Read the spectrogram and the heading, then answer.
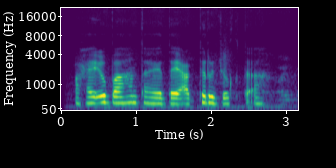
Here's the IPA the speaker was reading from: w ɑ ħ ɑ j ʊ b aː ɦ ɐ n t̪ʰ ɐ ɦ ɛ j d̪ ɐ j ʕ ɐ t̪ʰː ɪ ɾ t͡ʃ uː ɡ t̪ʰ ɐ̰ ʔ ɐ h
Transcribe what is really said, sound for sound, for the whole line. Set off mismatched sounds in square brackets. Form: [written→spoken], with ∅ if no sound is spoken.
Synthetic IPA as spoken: w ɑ ħ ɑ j ʊ b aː ɦ ɐ n t̪ʰ ɐ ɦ ɛ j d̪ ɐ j ʕ [ɐ→ɑ] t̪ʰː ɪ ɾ t͡ʃ [uː→ɔː] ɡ t̪ʰ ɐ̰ ʔ ɐ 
